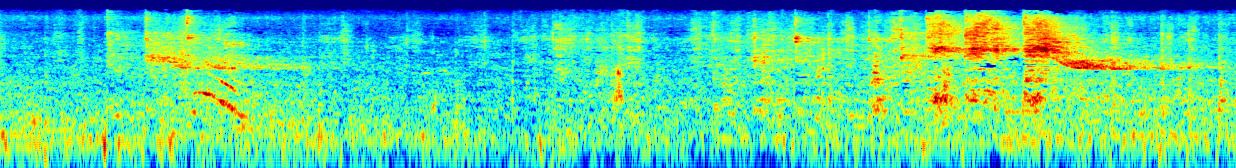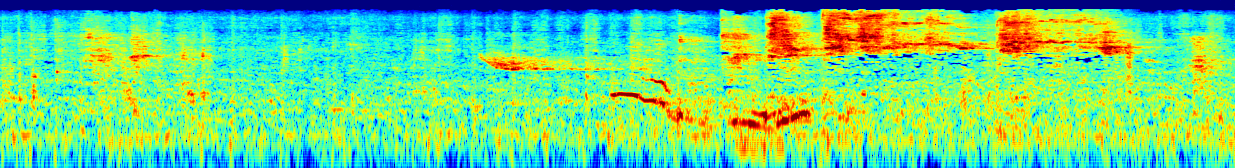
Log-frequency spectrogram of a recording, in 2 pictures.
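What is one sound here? A baby monkey squeals with high, shrill cries now and then.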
